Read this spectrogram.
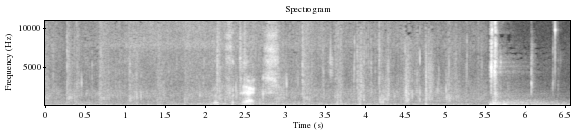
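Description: Footsteps hurry over wet ground.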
